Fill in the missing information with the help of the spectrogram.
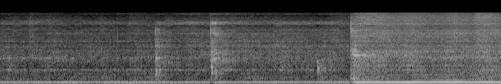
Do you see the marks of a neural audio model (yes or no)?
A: yes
